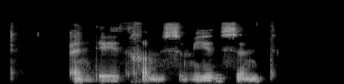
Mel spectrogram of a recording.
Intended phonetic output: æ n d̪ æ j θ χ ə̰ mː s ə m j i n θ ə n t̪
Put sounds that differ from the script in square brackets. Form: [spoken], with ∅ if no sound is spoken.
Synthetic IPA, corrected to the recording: æ n d̪ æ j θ χ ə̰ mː s ə m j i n [s] ə n t̪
